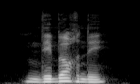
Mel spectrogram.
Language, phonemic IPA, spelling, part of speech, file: French, /de.bɔʁ.de/, déborder, verb, Fr-déborder.ogg
- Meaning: 1. to overflow (exceed the brim), to spill over 2. to overshoot (shoot too far); to outflank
